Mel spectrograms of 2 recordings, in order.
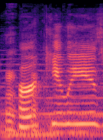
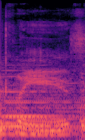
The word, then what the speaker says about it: Heracles: Hercules, which by the way is the Roman and the pronunciation and not the Greek. It's Heracles. It's actually Heracles.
